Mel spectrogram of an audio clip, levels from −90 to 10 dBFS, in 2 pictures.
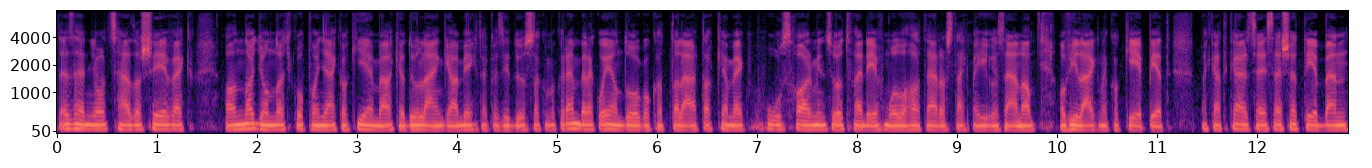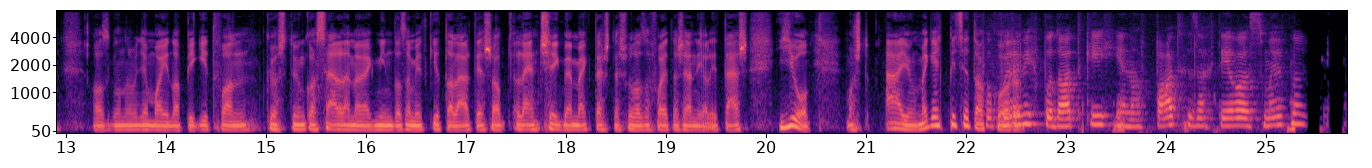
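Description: Echo leak at 22.21 to 22.3 s: a faint, delayed copy of the speech surfaces about 375 ms after the original, roughly 30 dB below it. The likely cause is a loudspeaker on the far side whose echo canceller let part of its microphone pickup return down the line.

Speech suppressed in double talk, from 22.55 to 24.78 s and again from 25.0 to 25.8 s: the speech sinks sharply, by as much as around 40 dB, and breaks up for roughly two seconds and then most of a second. This is likely an echo canceller that could not distinguish the local talker from the returning echo while both sides spoke together, so it turned everything down.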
